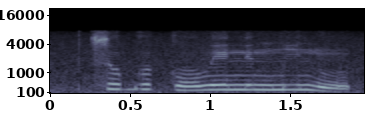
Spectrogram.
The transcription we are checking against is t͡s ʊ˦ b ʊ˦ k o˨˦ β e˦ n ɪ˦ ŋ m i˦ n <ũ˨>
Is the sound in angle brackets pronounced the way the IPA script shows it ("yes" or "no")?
yes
